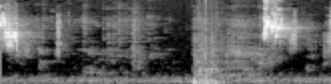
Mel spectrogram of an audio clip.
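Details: Budgies, Australian parrots, chirp with a bright note at the start and a scratchy chirp near the end, separated by quiet twittering and a brief dull thump.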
